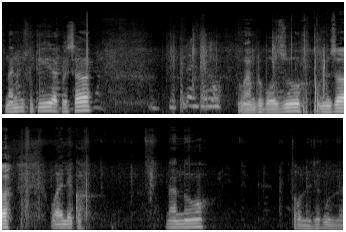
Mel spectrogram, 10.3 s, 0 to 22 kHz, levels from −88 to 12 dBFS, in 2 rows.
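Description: At 9.55 s, compressed frames are skipped. About one 93 ms frame goes missing. The audio jumps ahead roughly 100 ms.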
